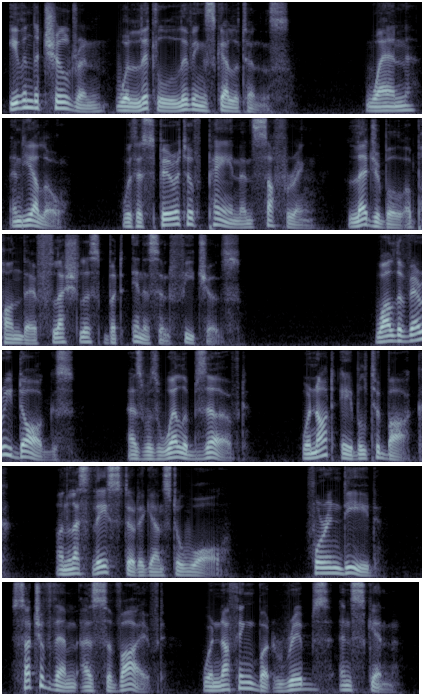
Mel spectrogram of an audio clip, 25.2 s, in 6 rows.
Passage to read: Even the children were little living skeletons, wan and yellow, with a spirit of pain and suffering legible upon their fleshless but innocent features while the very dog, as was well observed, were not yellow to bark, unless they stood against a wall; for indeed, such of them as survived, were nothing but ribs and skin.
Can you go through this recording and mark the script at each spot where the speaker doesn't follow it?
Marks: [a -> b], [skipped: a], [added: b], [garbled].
Even the children were little living skeletons, wan and yellow, with a spirit of pain and suffering legible upon their fleshless but innocent features while the very [dog, -> dogs] as was well observed, were not [yellow -> able] to bark, unless they stood against a wall; for indeed, such of them as survived, were nothing but ribs and skin.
